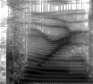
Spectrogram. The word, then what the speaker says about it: Korn: Like you eat it. It's pronounced corn, spelled Corunne. Oh, interesting. A Slavic version, corn.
